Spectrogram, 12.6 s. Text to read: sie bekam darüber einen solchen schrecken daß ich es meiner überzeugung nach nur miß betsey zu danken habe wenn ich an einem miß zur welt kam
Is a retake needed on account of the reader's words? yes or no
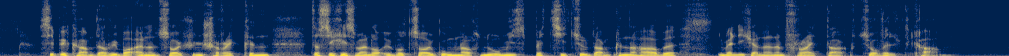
yes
